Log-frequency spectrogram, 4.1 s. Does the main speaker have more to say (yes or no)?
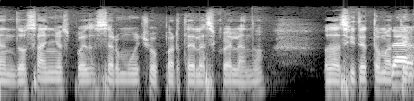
yes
